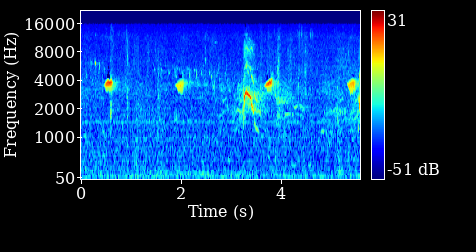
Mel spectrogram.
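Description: Male Eurasian wigeon giving clear, high whistles, short notes every second or two and a longer falling 'wheeoo', over a low background rumble.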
